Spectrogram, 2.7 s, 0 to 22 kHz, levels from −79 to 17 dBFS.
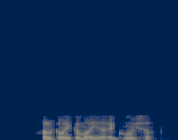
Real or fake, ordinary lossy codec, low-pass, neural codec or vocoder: real; AAC, 16 kbps; 7.2 kHz; none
